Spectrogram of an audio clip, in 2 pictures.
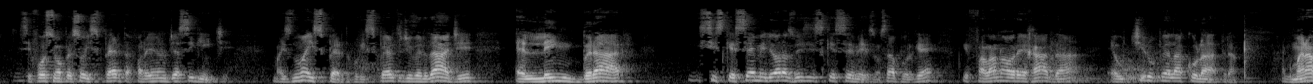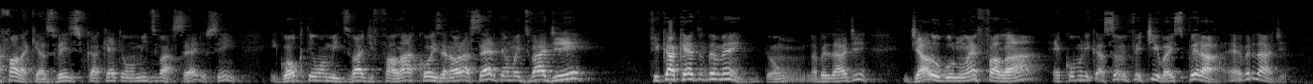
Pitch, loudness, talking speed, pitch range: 160 Hz, -23 LUFS, 195 wpm, 140-185 Hz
